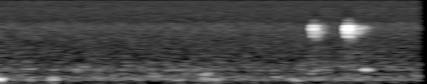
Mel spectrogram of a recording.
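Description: Near silence: faint room tone, with two brief, faint clicks near the end.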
